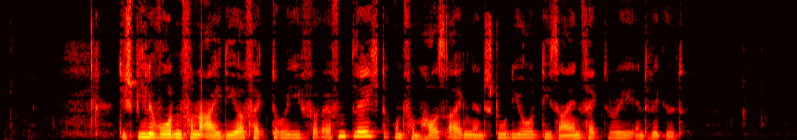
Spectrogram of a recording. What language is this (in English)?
German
